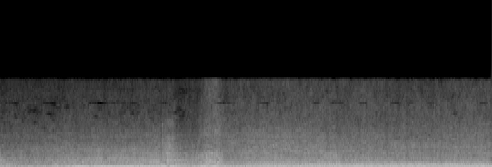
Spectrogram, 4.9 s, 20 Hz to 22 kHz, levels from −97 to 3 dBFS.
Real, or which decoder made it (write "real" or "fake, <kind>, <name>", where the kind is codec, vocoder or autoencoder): fake, vocoder, Vocos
